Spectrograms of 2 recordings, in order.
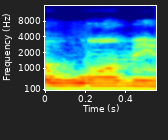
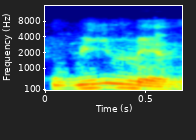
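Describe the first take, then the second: First: The first vowel sounds like an 'o'. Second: The first vowel sounds like an 'i'. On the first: The speaker calls it wrong. "Você não deve falar woman ou qualquer coisa do tipo" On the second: The speaker calls it right. "é women mesmo, tá? Como se fosse um I"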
